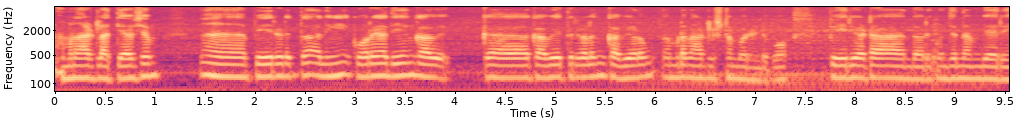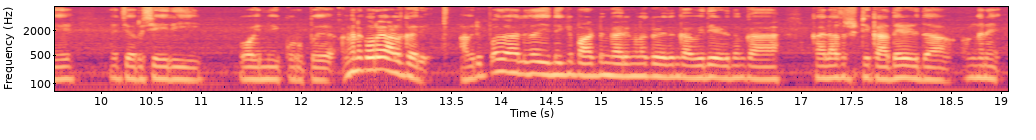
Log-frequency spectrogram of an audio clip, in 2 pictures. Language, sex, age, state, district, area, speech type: Malayalam, male, 30-45, Kerala, Palakkad, rural, spontaneous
